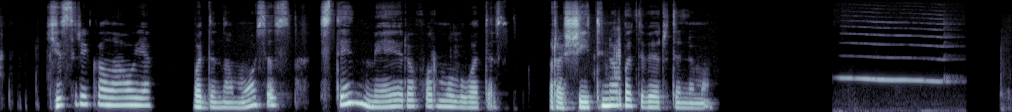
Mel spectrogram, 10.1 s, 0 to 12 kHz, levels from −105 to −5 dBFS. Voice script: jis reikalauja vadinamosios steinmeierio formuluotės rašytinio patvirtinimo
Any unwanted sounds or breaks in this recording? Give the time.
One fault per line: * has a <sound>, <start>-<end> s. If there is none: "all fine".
* has a squeak, 8.3-9.7 s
